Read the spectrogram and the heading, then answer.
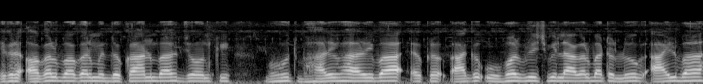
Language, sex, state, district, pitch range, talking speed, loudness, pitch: Bhojpuri, male, Bihar, Muzaffarpur, 145-165 Hz, 170 wpm, -16 LUFS, 155 Hz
